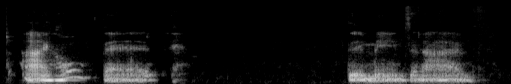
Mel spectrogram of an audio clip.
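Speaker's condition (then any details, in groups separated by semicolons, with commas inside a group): Multiple sclerosis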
